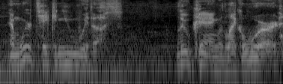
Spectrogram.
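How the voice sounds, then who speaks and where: Over loud background noise, a man uses a put-on character voice at a moderate pace. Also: medium pitch for a man. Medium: video game.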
